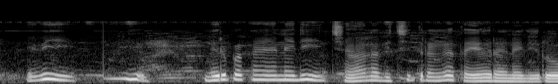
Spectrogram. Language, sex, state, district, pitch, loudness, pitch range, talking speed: Telugu, male, Andhra Pradesh, Srikakulam, 185 Hz, -15 LUFS, 155-210 Hz, 65 wpm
